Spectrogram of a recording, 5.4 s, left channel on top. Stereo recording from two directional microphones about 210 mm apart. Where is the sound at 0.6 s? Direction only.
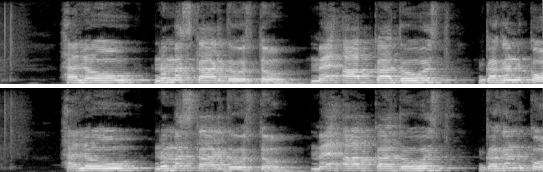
50° left (ahead or behind).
